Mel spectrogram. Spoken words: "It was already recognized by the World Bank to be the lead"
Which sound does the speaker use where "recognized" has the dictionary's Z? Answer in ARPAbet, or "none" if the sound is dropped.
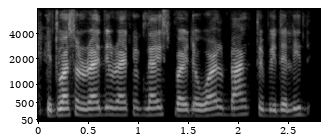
S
